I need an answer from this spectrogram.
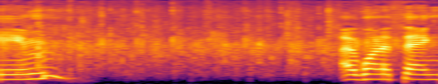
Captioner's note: audience applauding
